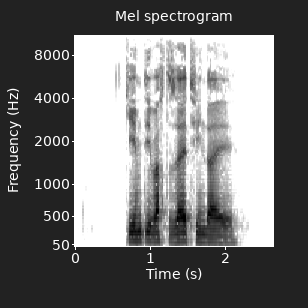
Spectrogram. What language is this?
Khetrani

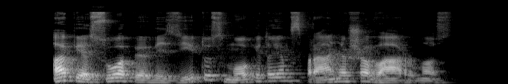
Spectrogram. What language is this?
Lithuanian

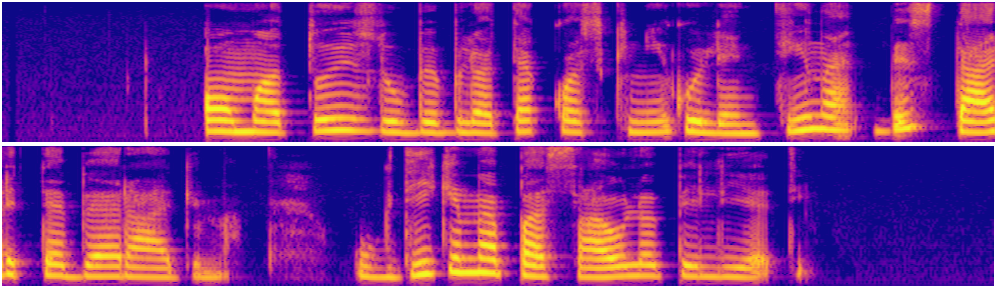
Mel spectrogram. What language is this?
Lithuanian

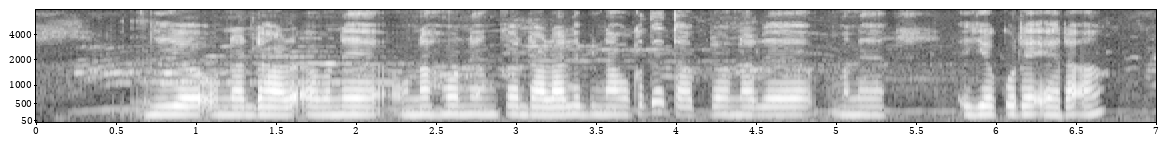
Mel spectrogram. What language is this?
Santali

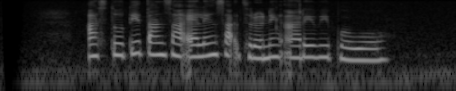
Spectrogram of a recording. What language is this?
Javanese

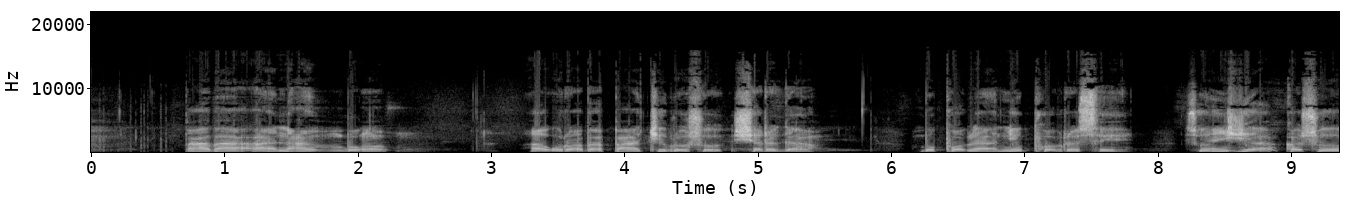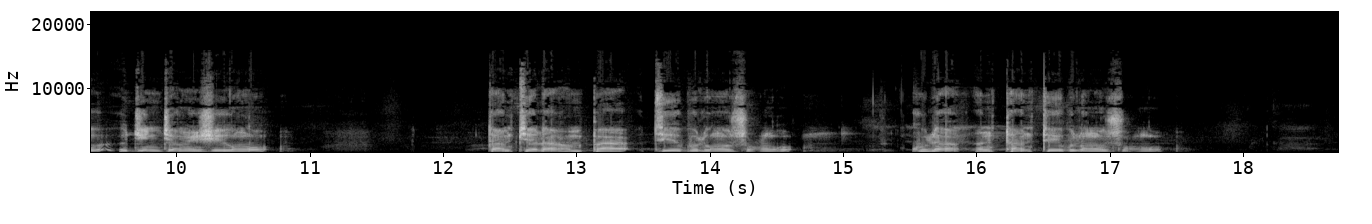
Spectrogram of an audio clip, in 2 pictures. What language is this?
Dagbani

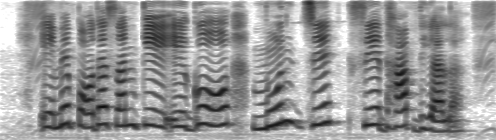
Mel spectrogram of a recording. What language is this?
Bhojpuri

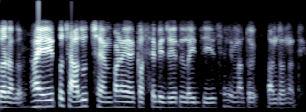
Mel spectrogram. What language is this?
Gujarati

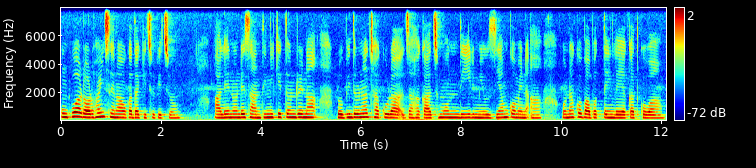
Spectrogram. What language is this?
Santali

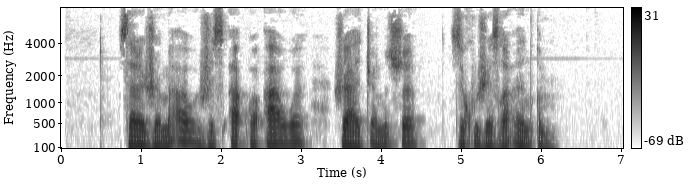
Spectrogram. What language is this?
Kabardian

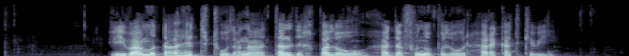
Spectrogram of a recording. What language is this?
Pashto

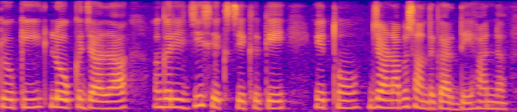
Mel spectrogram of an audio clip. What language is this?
Punjabi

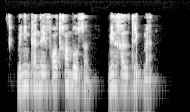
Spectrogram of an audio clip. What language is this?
Uzbek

